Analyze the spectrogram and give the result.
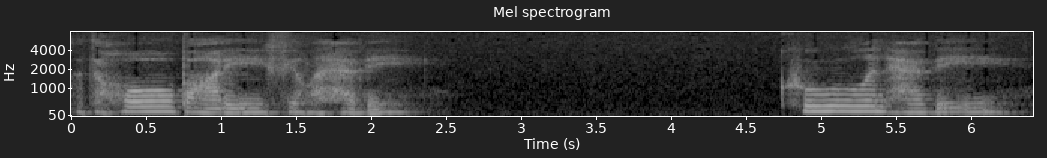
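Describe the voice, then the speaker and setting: A woman leading a guided meditation, speaking softly and soothingly in unhurried phrases with long pauses, turning breathy at phrase ends. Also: low-pitched, fairly even intonation, echoey room, highs cut off. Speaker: meditation teacher.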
